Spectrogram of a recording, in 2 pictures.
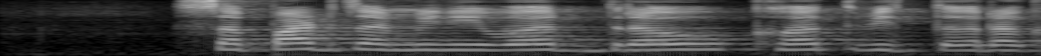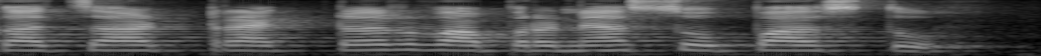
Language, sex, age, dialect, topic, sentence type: Marathi, female, 18-24, Standard Marathi, agriculture, statement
